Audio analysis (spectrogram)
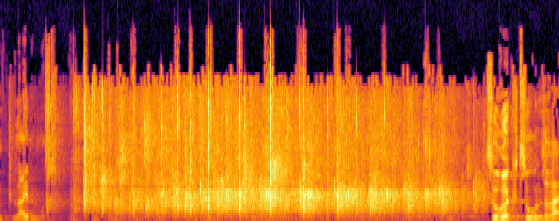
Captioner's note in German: Beifall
